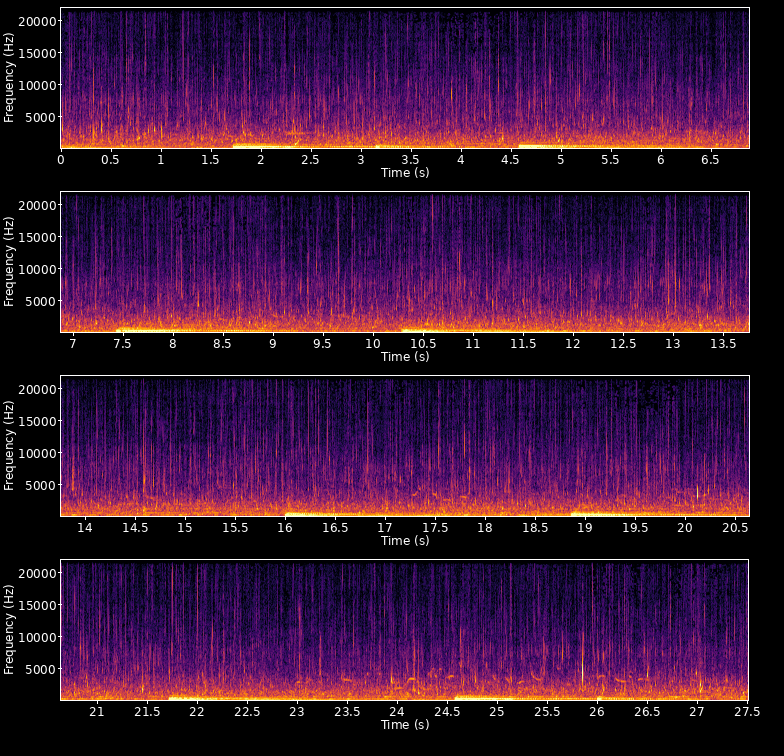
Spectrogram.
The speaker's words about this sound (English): As you listen to the sound of the flowing water, let any thoughts or distractions that arise flow down the river, and simply enjoy being present in this moment.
